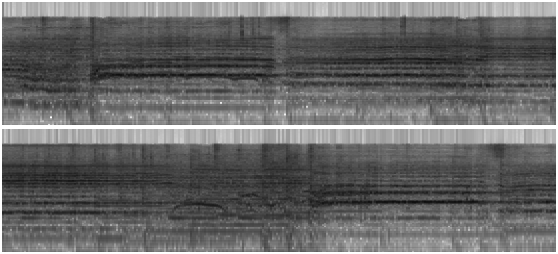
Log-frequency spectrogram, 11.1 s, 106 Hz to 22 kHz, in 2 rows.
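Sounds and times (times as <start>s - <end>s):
keyboard backing: 0.0s - 11.0s
piano: 0.0s - 11.0s.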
